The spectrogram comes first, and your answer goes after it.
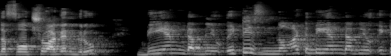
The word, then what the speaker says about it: BMW: All right, that is why it is BMW, but the actual pronunciation is BMW.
